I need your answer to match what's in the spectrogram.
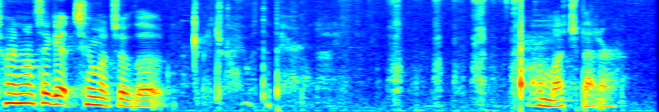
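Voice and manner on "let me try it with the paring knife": very quiet, slow whisper. Cutting squash for a recipe and switching to a paring knife, whispering.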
